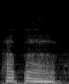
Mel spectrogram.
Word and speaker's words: above: say the word above two syllables the first syllable is a and i didn't write that very neatly we know we use a says a and the beginning syllable of a word an unaccented syllable makes the a sound above next syllable above oh here we have another uh but this time i'm going to use the o to say uh remember ah step fourth sound the schwa sound above and then i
